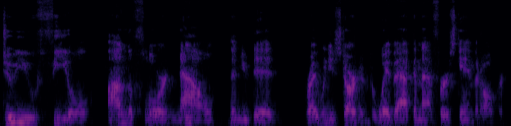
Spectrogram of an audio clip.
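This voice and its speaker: A man's voice: mid-range voice, fairly even intonation, measured pace, fairly bright tone, poor audio. Conversational male sports show host. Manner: conversational, friendly, leads with "you know". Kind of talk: interview questions.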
